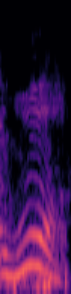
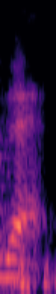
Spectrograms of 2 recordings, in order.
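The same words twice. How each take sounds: First: The syllable is said smoothly and softly. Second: The syllable is said harshly, not smoothly. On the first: The speaker calls it right. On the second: The speaker calls it wrong. "jangan bacanya yue ya, kan jelek"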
